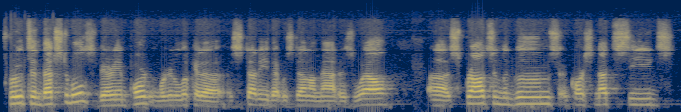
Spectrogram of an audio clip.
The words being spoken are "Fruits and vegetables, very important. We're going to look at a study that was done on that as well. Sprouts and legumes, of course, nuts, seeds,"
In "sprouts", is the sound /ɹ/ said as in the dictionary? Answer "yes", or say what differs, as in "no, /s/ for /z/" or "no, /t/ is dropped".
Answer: yes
